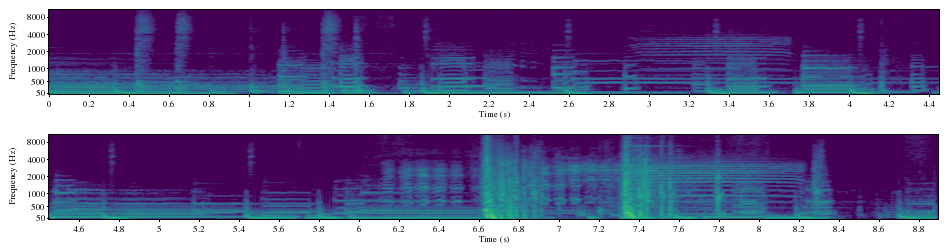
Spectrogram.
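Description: Synthetic Minecraft sheep bleats rise over looping electronic game music, a couple of loud bleats standing out near the end.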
